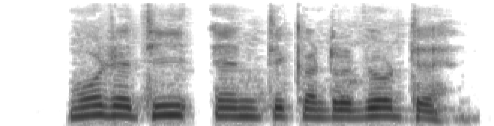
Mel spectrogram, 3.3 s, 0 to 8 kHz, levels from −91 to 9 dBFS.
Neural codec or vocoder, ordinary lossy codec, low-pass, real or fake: none; AAC, 48 kbps; 7.2 kHz; real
